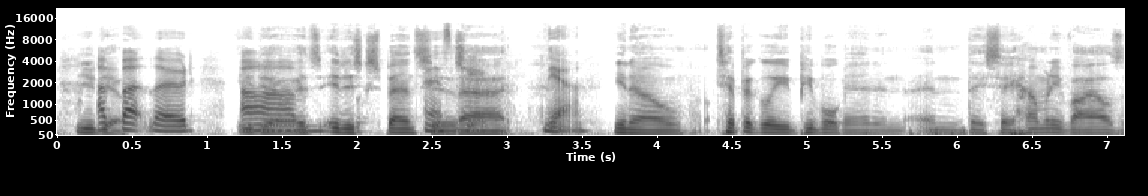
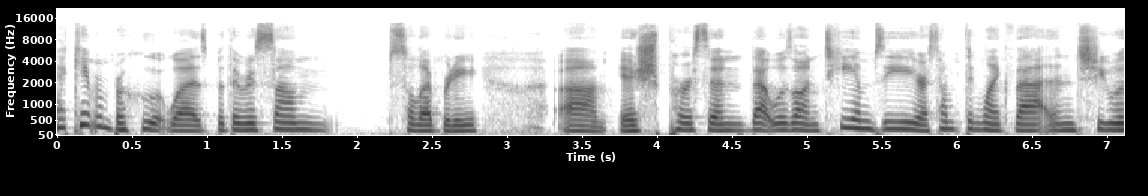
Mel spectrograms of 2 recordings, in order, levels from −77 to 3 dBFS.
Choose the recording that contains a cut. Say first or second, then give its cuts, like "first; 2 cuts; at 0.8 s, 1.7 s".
first; 4 cuts; at 2.0 s, 2.7 s, 4.4 s, 5.2 s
